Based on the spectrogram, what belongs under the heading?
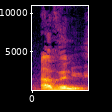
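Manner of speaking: avenue with a clear n; French avenue, n sounded; French avenue, not nasal. Shown as a demonstration. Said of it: "ya no se dice en".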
